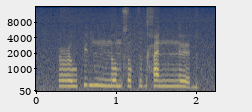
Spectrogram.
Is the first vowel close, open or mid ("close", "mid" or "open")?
close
